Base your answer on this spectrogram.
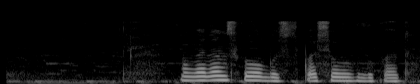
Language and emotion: Russian, neutral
